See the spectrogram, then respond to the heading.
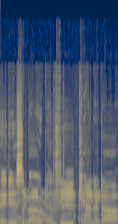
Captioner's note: speaking French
